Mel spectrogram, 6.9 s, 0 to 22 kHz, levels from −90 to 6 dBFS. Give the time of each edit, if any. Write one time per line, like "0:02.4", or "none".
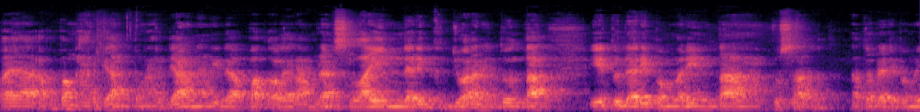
none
